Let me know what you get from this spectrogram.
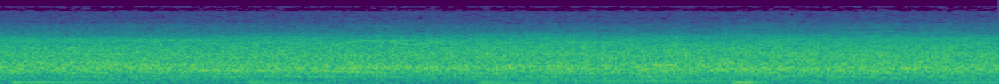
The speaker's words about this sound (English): And you can hear the applause here at Maple Leaf Gardens for Borje Salming. Many are standing.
